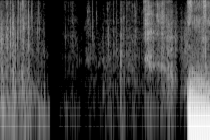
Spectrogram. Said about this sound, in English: Hold on, I gotta eat some chips.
